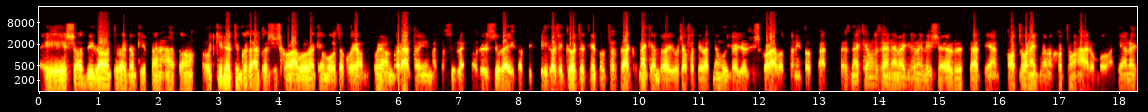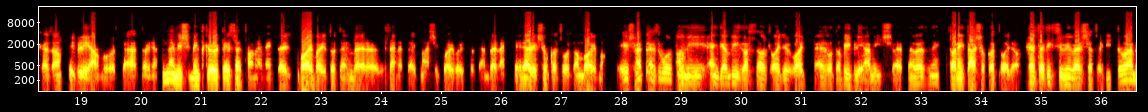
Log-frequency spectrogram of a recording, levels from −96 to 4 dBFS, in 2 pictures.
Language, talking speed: Hungarian, 165 wpm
